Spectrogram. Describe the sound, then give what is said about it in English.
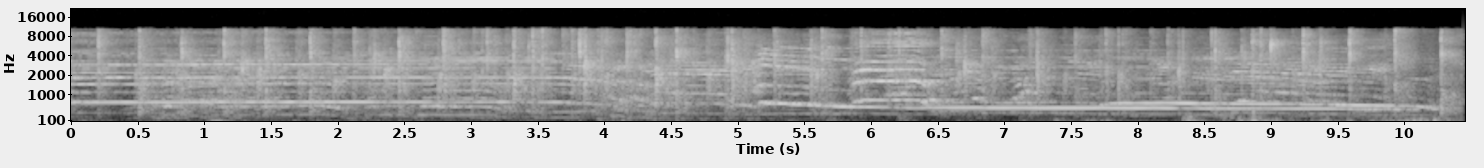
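A small crowd at Mutiny Radio claps rapidly and enthusiastically for about ten seconds, the dense applause steady, with excited whoops and cheering voices rising over it, as the performer of the night's last set runs up. “So uh, clap wildly because I can't do any music while I run up to the thingy.”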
